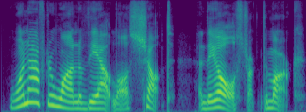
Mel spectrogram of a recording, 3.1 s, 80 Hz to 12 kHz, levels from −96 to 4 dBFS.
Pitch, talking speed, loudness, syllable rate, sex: 215 Hz, 255 wpm, -19 LUFS, 6.4 syllables/s, female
